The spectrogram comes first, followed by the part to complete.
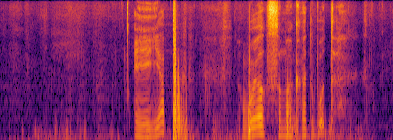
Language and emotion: Russian, neutral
